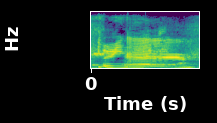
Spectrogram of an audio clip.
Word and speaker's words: Winnie: Winnie. Pardon? C'est Winnie. Oui, c'est Winnie. Winnie. Comment ça s'écrit?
